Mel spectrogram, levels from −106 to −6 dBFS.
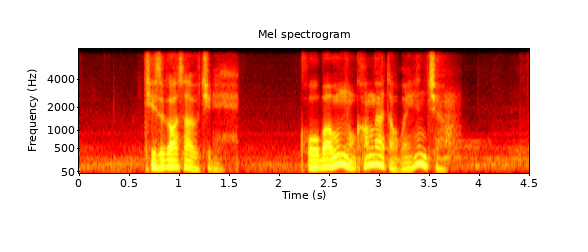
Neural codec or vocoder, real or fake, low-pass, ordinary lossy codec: codec, 16 kHz, 0.8 kbps, ZipCodec; fake; 7.2 kHz; none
